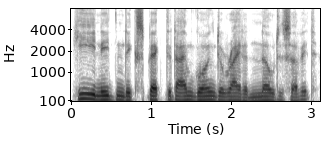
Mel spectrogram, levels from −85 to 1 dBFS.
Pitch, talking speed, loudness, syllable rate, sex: 120 Hz, 230 wpm, -17 LUFS, 5.3 syllables/s, male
